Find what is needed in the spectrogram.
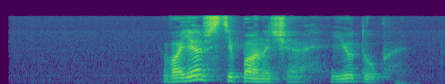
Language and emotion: Russian, neutral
